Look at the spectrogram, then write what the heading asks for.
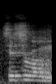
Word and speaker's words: Cicerone: Cicerone means guide or docent. It's a Latin/Italian term. It's actually pronounced Cicerone in Italian, but Ray prefers the Americanized version, as do I.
